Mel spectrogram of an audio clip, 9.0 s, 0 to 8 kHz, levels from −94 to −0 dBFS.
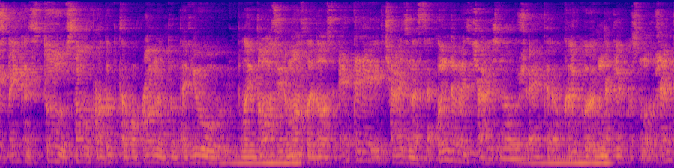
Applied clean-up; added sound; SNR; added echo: none; Bowed string instrument; 10 dB; reverberation time 1.0 s.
